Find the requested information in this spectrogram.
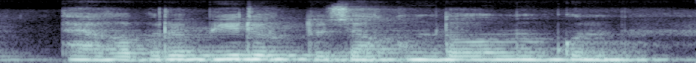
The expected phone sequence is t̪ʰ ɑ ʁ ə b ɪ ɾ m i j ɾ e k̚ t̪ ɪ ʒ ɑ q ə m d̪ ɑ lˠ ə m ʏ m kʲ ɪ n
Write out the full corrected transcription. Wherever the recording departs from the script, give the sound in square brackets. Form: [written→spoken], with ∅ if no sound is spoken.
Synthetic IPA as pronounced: t̪ʰ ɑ ʁ ə b ɪ ɾ [m→b] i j ɾ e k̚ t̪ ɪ ʒ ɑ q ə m d̪ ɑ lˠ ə m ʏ m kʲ ɪ n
